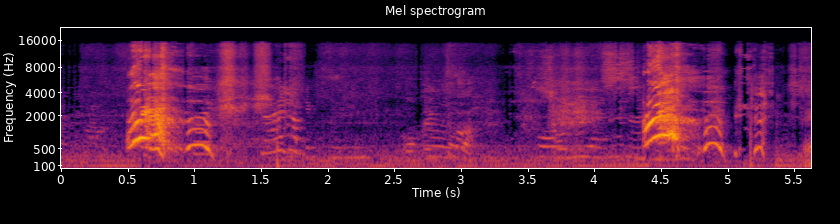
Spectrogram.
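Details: Person sneezing: two sharp, explosive sneezes, each with a quick intake of breath, against quiet room noise.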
